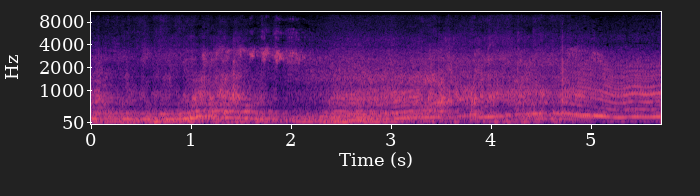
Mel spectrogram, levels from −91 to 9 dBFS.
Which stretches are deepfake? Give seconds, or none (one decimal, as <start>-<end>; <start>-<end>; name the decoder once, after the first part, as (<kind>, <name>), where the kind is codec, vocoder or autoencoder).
0.4-1.6 (codec, HILCodec); 3.3-4.7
